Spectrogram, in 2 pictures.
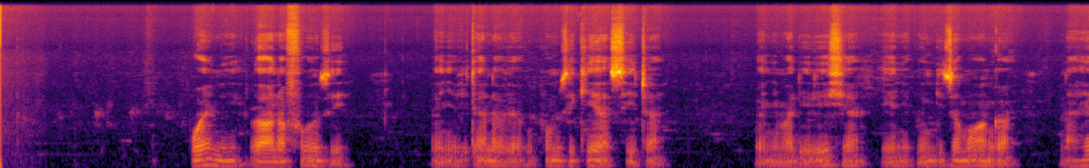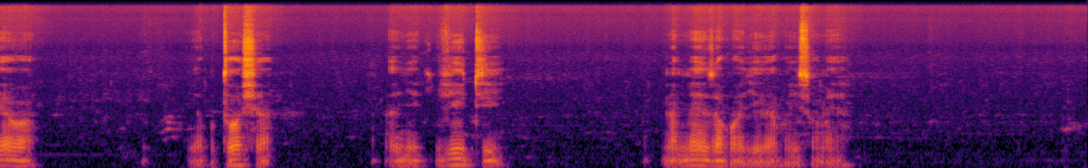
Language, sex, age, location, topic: Swahili, male, 18-24, Dar es Salaam, education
